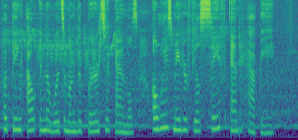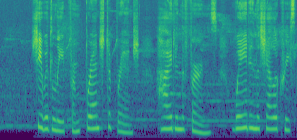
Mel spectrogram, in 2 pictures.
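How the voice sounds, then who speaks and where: Woman acting mysterious big sister, higher voice, measured storytelling, audio drama, faint music. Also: darkish tone, natural voice. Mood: gentle narrating. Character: calm, mysterious big sister, fond of eerie tales.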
